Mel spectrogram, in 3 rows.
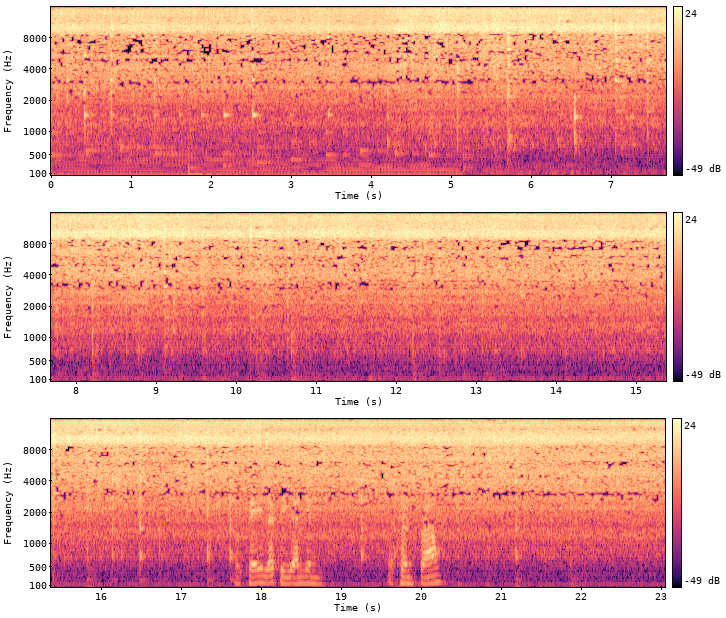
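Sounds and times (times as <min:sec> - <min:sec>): chopsticks clicking against pan: 0:00.0 - 0:02.8
onion sizzling in oil: 0:00.0 - 0:23.0.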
